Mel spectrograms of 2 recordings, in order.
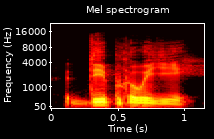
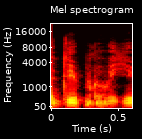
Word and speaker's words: déployer: C'est un verbe aujourd'hui, le verbe déployer. Il n'est pas si facile parce qu'il ne se prononce pas tout à fait comme il s'écrit.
